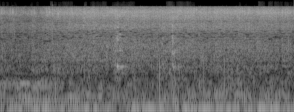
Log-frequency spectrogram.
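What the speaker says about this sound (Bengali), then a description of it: "এই কাবলি চানাটা মশলার মধ্যে দিয়ে ভালো করে নাড়াচাড়া করে দেবো।" Boiled chickpeas are stirred into frying masala in a pan over low flame, making a loud continuous sizzle with soft scraping of the spoon, steady and close throughout.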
